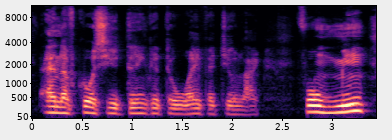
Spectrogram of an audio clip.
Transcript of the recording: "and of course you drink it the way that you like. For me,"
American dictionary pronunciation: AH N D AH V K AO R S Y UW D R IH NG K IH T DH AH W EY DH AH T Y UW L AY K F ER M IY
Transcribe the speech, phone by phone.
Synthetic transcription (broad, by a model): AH N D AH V K AO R S Y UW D IH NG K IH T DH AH W EY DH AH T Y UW L AY K F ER M IY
